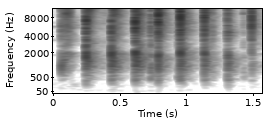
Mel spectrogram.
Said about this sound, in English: By the way, on your soundboard, do you have the F1 button, which is the audience chair? The applause. There we go.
